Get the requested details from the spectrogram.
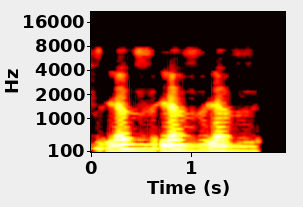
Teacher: porque es love, vibra. Incluso vibra hasta los labios. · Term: la D solita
